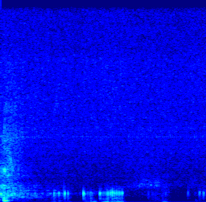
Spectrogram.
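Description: Near silence in a pause between spoken phrases, with a few faint low sounds a little after half a second in.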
